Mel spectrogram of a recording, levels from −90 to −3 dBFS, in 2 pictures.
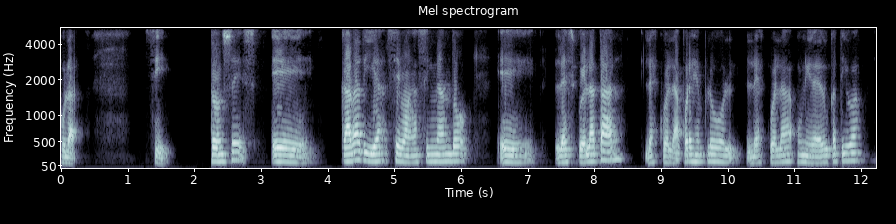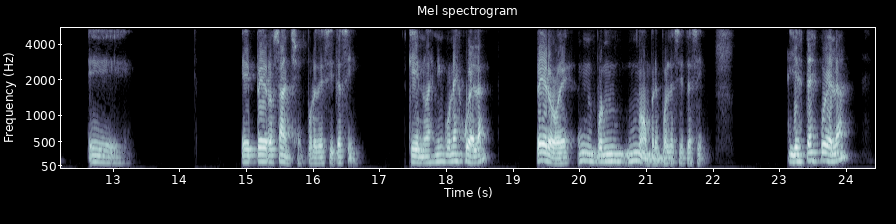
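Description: Nothing in this recording trips up the ear, with no faults turning up anywhere along the way.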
